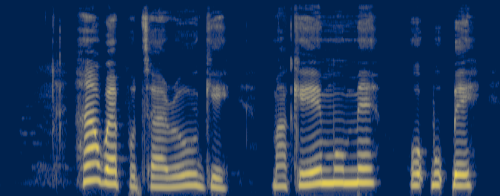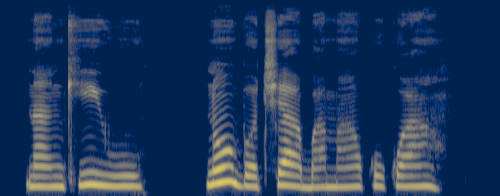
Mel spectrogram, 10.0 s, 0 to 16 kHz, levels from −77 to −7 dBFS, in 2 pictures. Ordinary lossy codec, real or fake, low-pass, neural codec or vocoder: none; real; 14.4 kHz; none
